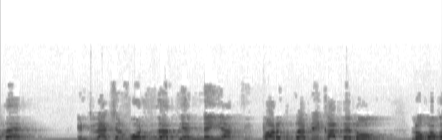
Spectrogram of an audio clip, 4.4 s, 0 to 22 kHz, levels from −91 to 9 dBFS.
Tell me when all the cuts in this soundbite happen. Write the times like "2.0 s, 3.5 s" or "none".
2.6 s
